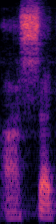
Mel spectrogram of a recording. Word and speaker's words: Isis: What are their actual names in hieroglyphs and how would you pronounce it? Asar or Aser, User, or Ast or Aset for Isis.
